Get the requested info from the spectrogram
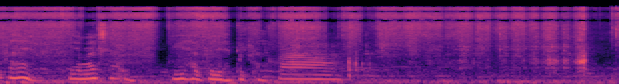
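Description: Faint rubbing and scraping of a hand pressing ceramic tiles into wet cement, with a few short clicks, under brief bits of voice in the first half.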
